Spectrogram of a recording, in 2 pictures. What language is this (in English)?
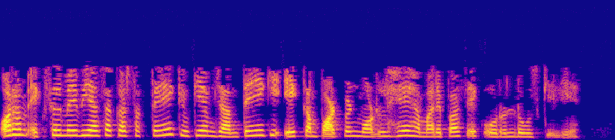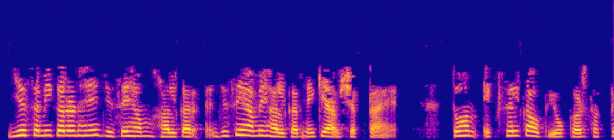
Hindi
